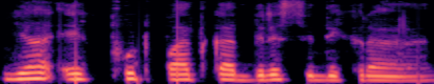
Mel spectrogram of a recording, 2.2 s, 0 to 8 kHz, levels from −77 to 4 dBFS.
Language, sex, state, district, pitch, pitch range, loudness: Hindi, male, Bihar, Saharsa, 175 Hz, 155-190 Hz, -17 LUFS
